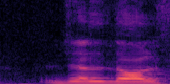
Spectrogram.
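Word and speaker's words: Kjeldahl: Now we will see the second method, that is estimation of nitrogen, is a Geldahl method. This is also very important. Geldahl's method. K is silent, we can call Geldahl directly.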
